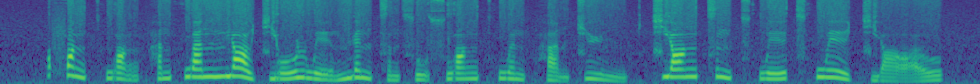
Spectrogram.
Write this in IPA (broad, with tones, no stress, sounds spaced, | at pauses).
f ɑ˥˩ ŋ t̪ʰ w ɑ̰˨˩ ŋ pʰ a˦ n f w a˥ n n̪ j ɑ˥˩ ʊ̯ t͡ɕ j o˧˥ ʊ̯ ɻ w ḛ˨˩ ɪ̯ m ɥ ɛ˥˩ n t͡s a˩ n s ṵ˨˩ s w ɑ˥ ŋ t̪ʰ w ə˥˩ n pʰ a̰˨˩ n t͡ɕ y˥˩ n | t͡ɕ j ɑ˥ ŋ t͡s ə˥˩ n t͡sʰ w e˧˥ ɪ̯ t͡sʰ w e˥˩ ɪ̯ t͡ɕ j ɑ̰˨˩˦ ʊ̯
